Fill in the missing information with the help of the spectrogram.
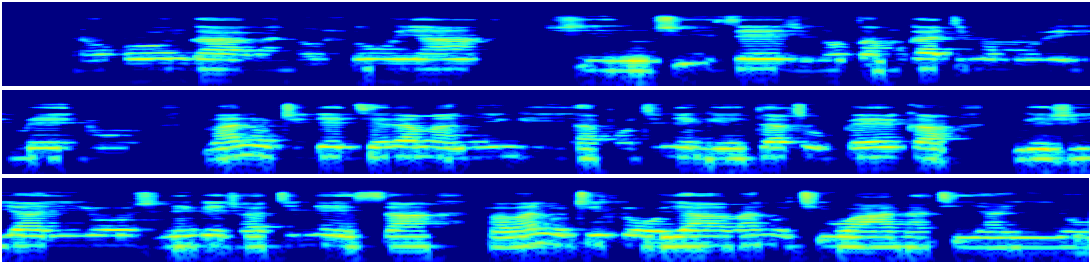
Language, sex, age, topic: Ndau, female, 36-49, health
